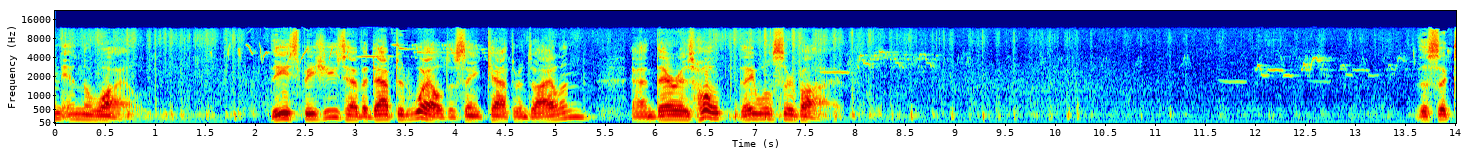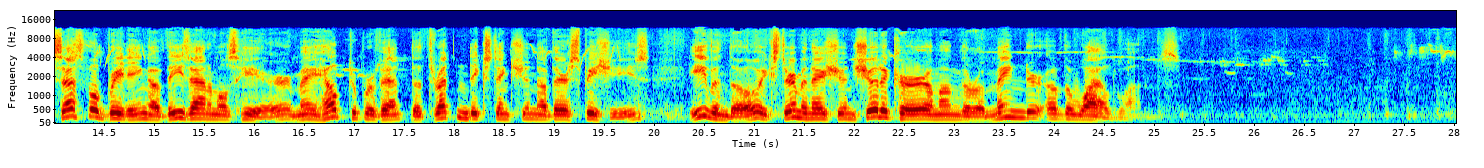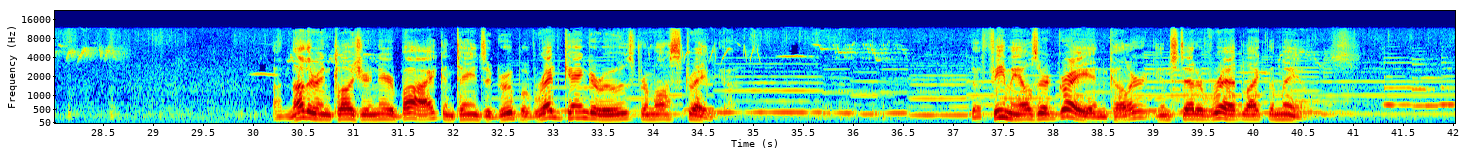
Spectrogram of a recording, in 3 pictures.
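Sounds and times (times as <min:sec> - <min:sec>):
bird chirping: 0:00.0 - 0:42.0
hoofbeats on grass: 0:00.0 - 0:42.0.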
